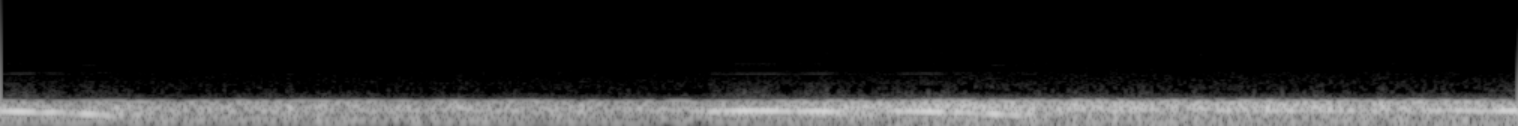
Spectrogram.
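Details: Humpback whale singing: long, low, steady moaning tones that glide gently downward near the one-second and eight-second marks, over a constant deep rumbling wash with nothing in the higher range.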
